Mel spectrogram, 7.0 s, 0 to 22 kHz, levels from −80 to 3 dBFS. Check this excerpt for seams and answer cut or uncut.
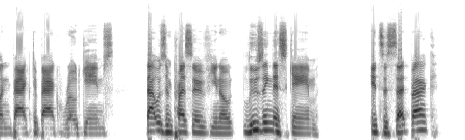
uncut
